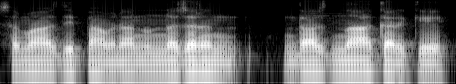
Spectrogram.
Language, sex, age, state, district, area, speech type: Punjabi, male, 30-45, Punjab, Jalandhar, urban, spontaneous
